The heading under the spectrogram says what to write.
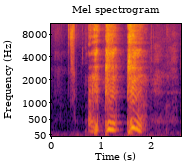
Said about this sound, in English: I'm so sorry. My cough break. That's a cough too.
